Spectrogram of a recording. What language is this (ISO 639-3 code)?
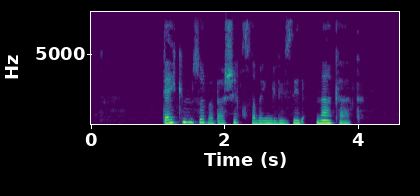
ckb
